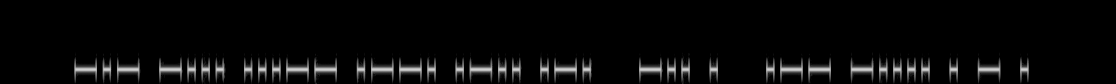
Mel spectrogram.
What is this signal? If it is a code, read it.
Morse code, heard as a keyed tone, about 17 wpm, 700 Hz. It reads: KB3PLR DE W6ETE
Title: USA Callsign DE Callsign 17wpm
